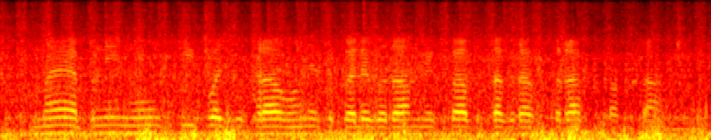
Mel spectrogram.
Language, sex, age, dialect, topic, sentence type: Hindi, male, 18-24, Awadhi Bundeli, agriculture, question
